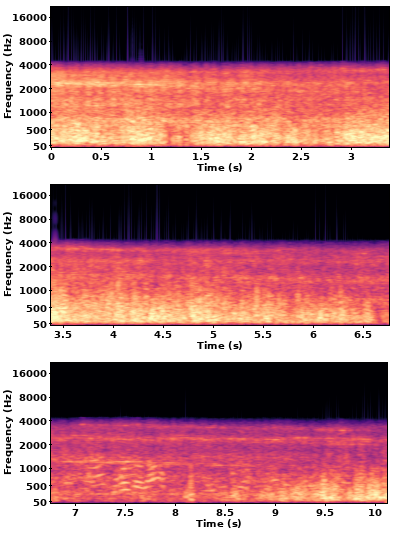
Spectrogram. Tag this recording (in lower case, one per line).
airplane
speech
vehicle
aircraft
